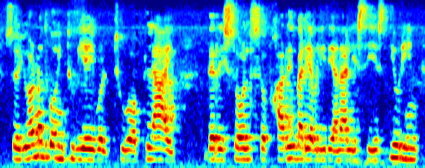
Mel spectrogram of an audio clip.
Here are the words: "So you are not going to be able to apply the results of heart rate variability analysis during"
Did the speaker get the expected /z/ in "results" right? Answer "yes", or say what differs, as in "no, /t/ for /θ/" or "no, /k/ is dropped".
no, /s/ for /z/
